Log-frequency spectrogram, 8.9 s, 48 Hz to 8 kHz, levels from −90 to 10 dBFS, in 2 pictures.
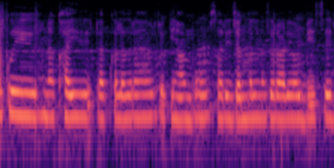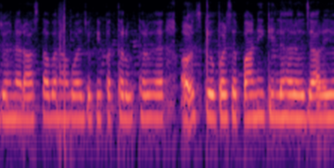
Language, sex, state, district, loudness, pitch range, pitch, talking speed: Hindi, female, Bihar, Purnia, -22 LUFS, 215-230 Hz, 220 Hz, 260 wpm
